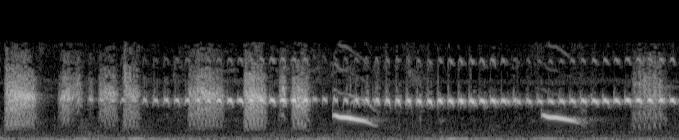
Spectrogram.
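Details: Bar-winged prinia sound used as a lure for trapping birds: bursts of rapid, dry, chattering notes, then two brief descending whistled slurs, over a steady high insect trill running throughout.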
